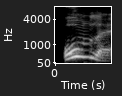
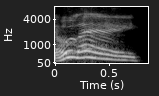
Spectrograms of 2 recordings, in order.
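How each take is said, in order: First: The stress is on the first syllable. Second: The stress is on the second syllable. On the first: This is how it is said at the bullfights. "The accent is on the first part" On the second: This is how Americans say it. "not the second part, like Americans say"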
